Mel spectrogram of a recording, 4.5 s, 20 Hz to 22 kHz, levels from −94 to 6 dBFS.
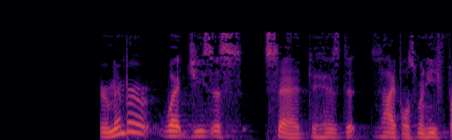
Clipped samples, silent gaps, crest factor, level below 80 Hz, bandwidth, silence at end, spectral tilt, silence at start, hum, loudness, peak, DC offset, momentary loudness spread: under 0.1%; none; 20 dB; -76 dBFS; 8.4 kHz; 0 s; -5 dB/octave; 1 s; none; -41 LUFS; -22 dBFS; under 0.1%; 8 LU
